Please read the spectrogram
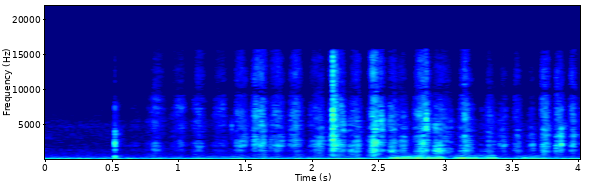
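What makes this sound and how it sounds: A solid green bar of soap is scraped with a yellow-tined, wooden-handled tool and turned between strokes. Quiet, bright, raspy scratches repeat in short, uneven strokes over a steady low hum, with a sharper scrape standing out near the middle.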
